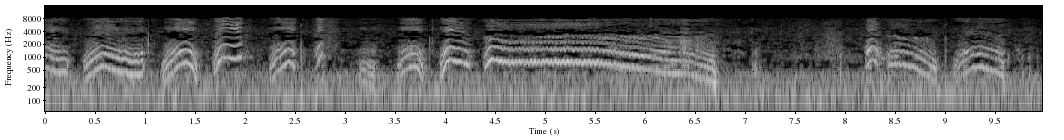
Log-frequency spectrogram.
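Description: A young puppy howling: a run of short yips that rise and fall in pitch, then one long howl of about two seconds that slides down at the end, then a few more short yips.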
